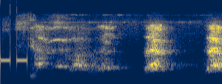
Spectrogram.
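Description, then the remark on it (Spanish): A dog barks outside, down in the street nearby: a few drawn-out, yelping barks, following a couple of short electronic beeps at the start. “Vamos a tener de fondo un perro.”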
